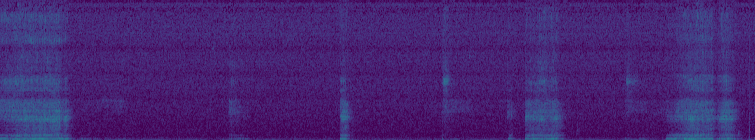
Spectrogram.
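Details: Gentle snoring from a sleeping bulldog: soft rumbling snores on inhalation roughly every four to five seconds, with quiet breaths between.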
